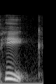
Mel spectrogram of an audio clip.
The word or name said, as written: peak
